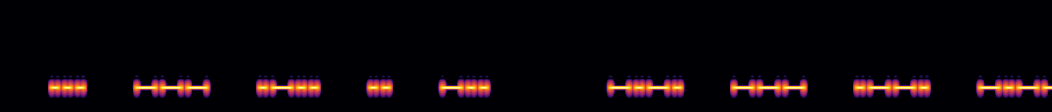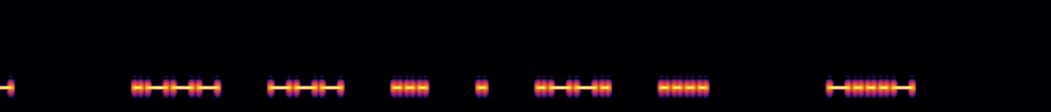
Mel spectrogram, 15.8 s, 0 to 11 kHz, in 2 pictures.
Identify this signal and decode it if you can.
Morse code, heard as a keyed tone, about 25 wpm, spaced as for 15 wpm, 600 Hz. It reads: SOLID COPY JOSEPH <BT>
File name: QSO 302 15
